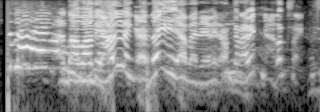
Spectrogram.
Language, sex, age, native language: Icelandic, female, 18-19, Icelandic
